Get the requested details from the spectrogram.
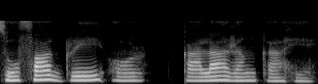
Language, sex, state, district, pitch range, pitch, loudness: Hindi, female, Arunachal Pradesh, Papum Pare, 175-195 Hz, 180 Hz, -19 LUFS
